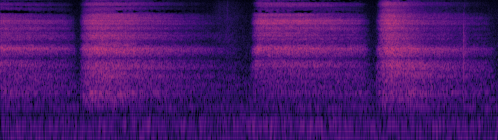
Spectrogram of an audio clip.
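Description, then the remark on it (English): A voice imitates slow, heavy breathing, with three long, loud, breathy exhalations drawn out over several seconds, each beginning abruptly and fading away, with no talking. “heavy breathing.”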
